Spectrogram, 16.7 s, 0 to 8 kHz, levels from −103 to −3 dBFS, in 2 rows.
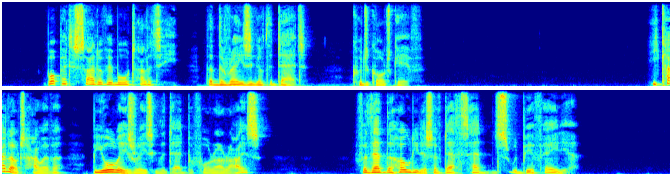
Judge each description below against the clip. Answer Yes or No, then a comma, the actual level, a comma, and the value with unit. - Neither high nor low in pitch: Yes, medium, 145 Hz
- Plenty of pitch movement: Yes, wide, 5.9 semitones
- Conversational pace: No, slow, 130 wpm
